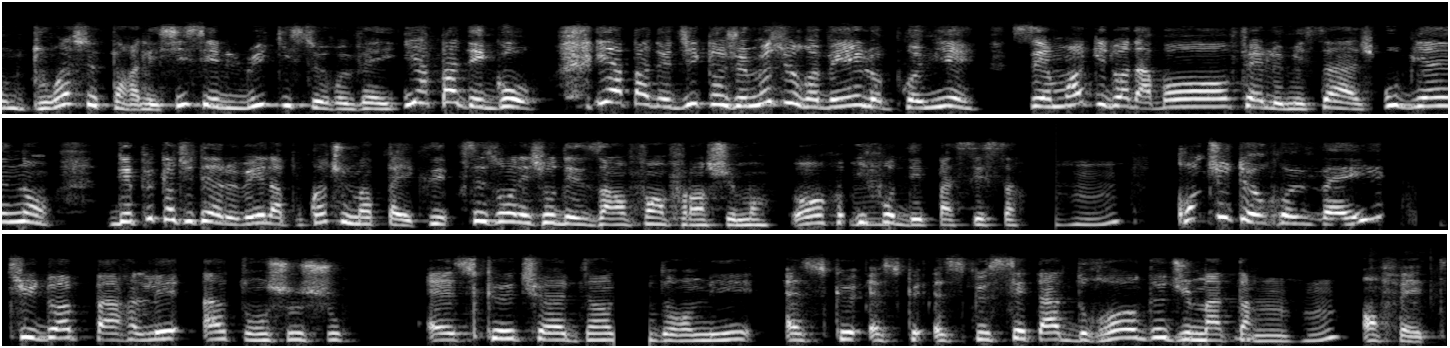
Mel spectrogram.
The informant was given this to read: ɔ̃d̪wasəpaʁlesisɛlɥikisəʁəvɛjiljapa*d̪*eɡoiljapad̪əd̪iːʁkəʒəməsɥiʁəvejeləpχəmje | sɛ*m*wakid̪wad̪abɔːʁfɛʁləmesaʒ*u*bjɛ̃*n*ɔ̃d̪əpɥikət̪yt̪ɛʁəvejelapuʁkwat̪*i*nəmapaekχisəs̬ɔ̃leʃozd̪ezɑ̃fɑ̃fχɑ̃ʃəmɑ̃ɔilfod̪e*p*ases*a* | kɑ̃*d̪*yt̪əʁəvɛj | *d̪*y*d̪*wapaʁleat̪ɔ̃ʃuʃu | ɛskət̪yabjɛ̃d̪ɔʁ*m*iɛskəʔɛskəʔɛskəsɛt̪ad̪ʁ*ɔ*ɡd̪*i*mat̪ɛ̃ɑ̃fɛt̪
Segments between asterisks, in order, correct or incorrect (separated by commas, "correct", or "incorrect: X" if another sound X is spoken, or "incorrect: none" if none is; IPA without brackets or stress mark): correct, correct, correct, correct, incorrect: y, correct, correct, incorrect: t̪, incorrect: t̪, correct, correct, correct, incorrect: y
